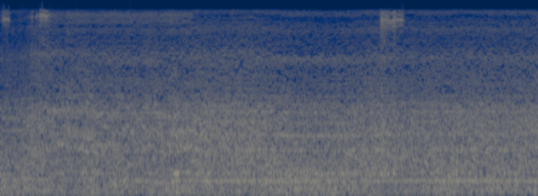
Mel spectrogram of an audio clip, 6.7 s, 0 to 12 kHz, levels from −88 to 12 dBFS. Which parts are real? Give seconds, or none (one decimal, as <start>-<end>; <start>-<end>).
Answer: 0.0-0.6; 2.4-6.7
